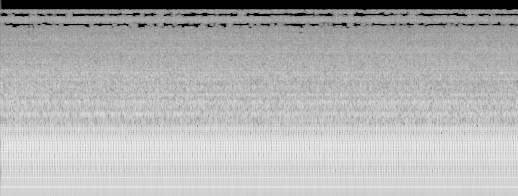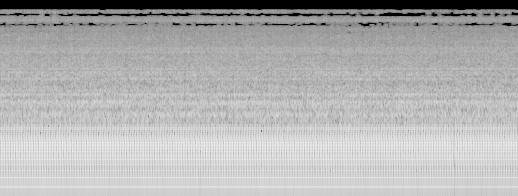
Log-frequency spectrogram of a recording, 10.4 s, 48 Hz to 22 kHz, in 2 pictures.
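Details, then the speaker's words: Barn-fresh 1951 Briggs & Stratton 6B-SF single-cylinder, 1.75 hp, running without choke once fuel drew up from the tank: steady, even beat about three and a half firings a second, no misses or surging; normal running. "it must have just taken some time for it to get gas out of the tank up into the cylinder and did help when i choked it gave it more vacuum right so that that was key to getting it going once it got going didn't have to choke it at all ran great"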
